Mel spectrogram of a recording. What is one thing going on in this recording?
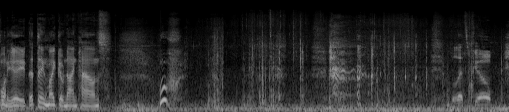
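A man talks excitedly close by.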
